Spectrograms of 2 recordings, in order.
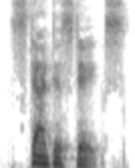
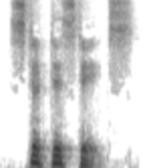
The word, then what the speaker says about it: statistics: और आप ये ध्यान में रखिए कि आपको दूसरे शब्दांश पर यानी TIS पर जोर डालना है। स्टैटिस्टिक्स, स्टैटिस्टिक्स। गलत प्रोनाउंसिएशन में हम पहले शब्दांश पर यानी STA पर जोर डालते हैं।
